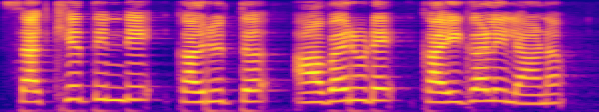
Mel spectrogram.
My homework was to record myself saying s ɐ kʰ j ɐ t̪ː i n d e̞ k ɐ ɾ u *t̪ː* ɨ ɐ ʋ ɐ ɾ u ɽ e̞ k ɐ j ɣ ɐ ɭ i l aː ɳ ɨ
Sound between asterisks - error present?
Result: no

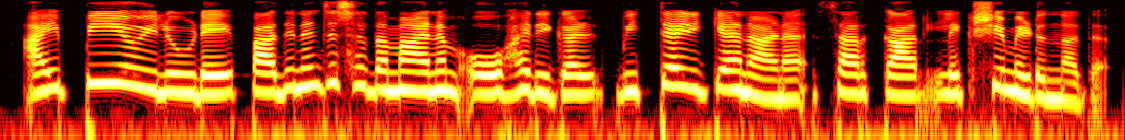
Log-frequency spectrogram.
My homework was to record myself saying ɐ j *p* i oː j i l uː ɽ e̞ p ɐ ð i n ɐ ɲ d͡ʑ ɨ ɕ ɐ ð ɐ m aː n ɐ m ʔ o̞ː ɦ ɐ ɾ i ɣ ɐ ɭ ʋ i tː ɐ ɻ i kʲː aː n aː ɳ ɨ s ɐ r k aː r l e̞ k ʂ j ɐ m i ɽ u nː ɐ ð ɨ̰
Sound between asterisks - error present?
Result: no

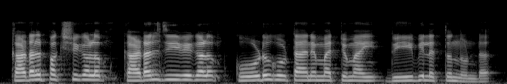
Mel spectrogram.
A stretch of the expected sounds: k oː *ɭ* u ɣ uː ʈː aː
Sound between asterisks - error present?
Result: yes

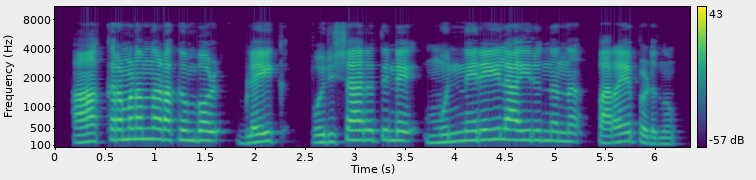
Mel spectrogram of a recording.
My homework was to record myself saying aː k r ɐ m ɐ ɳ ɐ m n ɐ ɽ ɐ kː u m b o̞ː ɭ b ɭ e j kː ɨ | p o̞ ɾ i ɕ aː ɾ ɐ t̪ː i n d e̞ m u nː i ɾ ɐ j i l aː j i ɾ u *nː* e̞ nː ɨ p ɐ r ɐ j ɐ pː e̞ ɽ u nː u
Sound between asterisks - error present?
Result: no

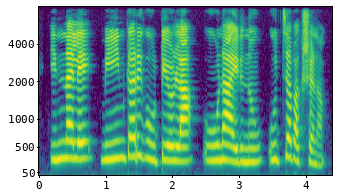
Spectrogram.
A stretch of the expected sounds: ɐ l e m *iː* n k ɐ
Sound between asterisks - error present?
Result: no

